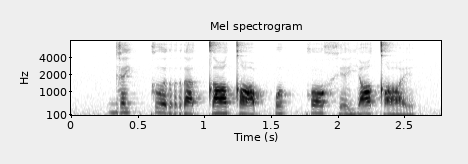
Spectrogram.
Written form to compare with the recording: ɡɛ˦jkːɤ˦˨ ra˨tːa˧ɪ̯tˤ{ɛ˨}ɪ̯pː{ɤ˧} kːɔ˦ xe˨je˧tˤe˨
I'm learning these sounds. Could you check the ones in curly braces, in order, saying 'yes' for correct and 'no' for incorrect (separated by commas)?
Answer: yes, yes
